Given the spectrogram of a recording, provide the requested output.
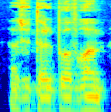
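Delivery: ordinary delivery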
